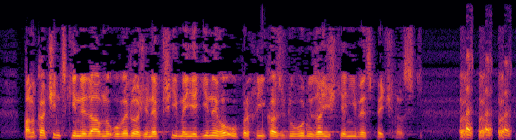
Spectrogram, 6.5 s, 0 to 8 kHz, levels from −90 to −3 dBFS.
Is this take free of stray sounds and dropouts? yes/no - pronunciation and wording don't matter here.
no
